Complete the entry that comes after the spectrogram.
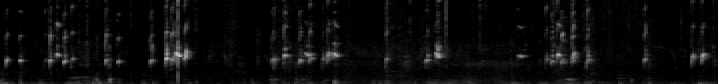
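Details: European goldfinch singing fast tabtaba-style twittering to stimulate other goldfinches: dense, high, tinkling phrases of chirps and trills arriving in bursts every second or two, with faint low knocks.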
